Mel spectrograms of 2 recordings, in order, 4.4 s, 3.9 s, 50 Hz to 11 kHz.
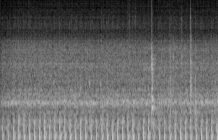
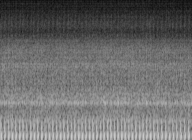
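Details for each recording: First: Yamaha Vega R New that was hard to start in the morning and weak on acceleration, after carburetor cleaning and air and idle screw adjustment. Quick even putter of about eight beats a second with faint clicks and no misses. Clean, healthy idle. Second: Yamaha Vega R New single-cylinder carburetor engine (hard morning starting, weak pull) during carb service, air screw being adjusted: fast, thin, dry putter about 3.5 beats a second, idle sagging; mixture set too lean.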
